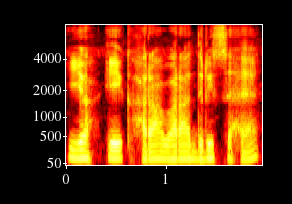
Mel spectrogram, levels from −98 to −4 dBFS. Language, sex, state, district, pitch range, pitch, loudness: Hindi, male, Jharkhand, Ranchi, 115-125 Hz, 120 Hz, -19 LUFS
